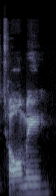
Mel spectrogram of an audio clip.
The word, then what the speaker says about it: Ptolemy: You know, his name is Ptolemy. He has the silent P in front of it.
